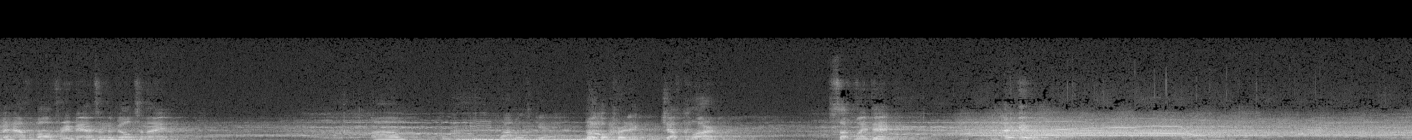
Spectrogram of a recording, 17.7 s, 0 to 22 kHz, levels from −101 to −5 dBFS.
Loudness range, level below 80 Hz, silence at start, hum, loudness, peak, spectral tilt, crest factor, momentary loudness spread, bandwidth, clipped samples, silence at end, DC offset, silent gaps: 10 LU; -44 dBFS; 0 s; none; -24 LUFS; -6 dBFS; -6.5 dB/octave; 18 dB; 19 LU; 16 kHz; under 0.1%; 0 s; under 0.1%; none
